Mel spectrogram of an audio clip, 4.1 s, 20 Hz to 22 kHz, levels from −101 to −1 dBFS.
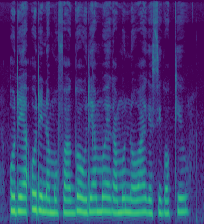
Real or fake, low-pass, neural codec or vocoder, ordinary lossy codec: real; none; none; none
